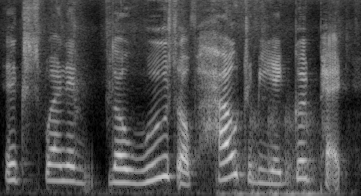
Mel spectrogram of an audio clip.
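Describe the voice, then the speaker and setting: A woman reading a children's picture book aloud in a deliberate way, pausing between short phrases. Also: high voice, darkish tone, a little hiss or hum. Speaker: storybook reader.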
